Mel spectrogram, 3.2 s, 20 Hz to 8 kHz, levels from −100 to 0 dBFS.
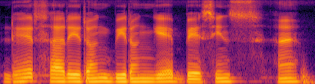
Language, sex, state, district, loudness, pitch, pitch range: Hindi, male, Jharkhand, Palamu, -16 LUFS, 125 Hz, 120-125 Hz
